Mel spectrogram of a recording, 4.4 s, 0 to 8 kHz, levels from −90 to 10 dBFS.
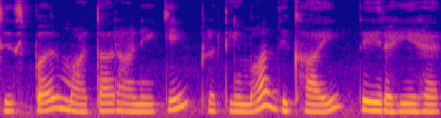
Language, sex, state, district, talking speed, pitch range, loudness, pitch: Hindi, female, Chhattisgarh, Raipur, 135 wpm, 185-225 Hz, -15 LUFS, 195 Hz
